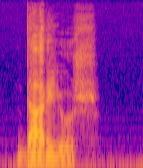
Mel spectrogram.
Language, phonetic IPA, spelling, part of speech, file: Polish, [ˈdarʲjuʃ], Dariusz, proper noun, Pl-Dariusz.ogg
